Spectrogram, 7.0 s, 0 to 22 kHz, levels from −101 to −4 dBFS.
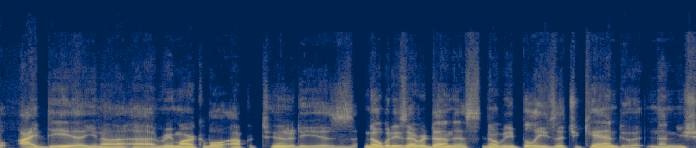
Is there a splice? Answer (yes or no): yes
